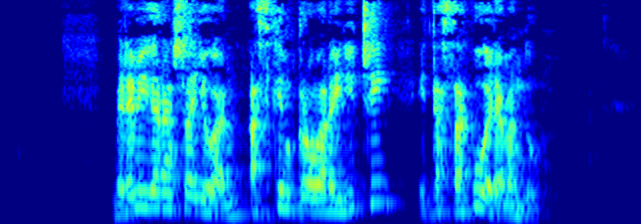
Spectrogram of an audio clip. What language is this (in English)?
Basque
